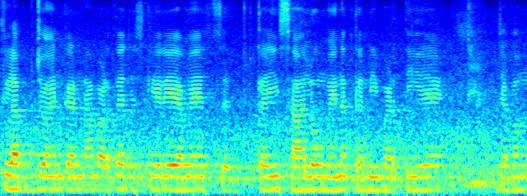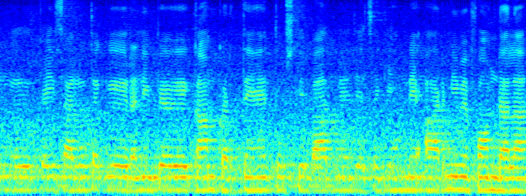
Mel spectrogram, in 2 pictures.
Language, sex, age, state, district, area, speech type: Hindi, male, 30-45, Uttar Pradesh, Lucknow, rural, spontaneous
